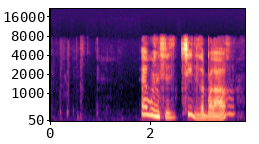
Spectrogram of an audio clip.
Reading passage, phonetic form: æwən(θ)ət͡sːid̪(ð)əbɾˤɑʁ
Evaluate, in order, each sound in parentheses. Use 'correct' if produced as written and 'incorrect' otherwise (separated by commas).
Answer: correct, correct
